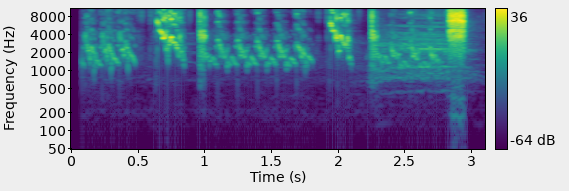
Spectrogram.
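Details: Male budgerigar, a pet parakeet courting itself, chattering in rapid bursts of descending chirps repeated in quick runs, with a few sharp squeaks and a buzzy, noisy stretch near the end.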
